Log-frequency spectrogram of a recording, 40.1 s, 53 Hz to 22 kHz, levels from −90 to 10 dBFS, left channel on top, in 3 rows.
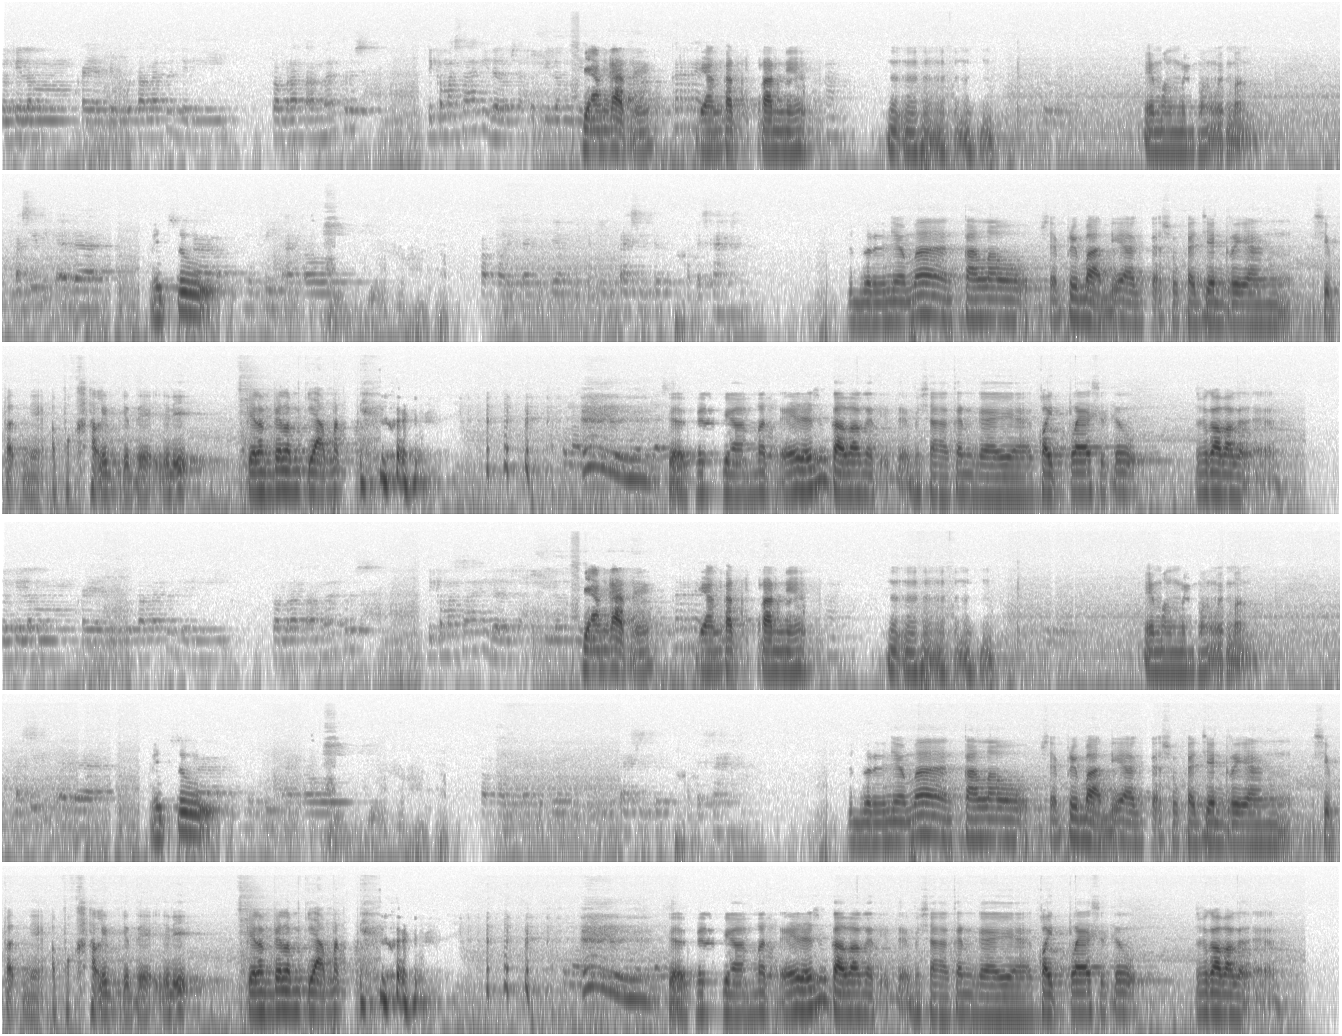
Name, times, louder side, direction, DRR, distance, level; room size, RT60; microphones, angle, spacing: voice 1, 0.0-2.3 2.7-7.4 8.1-8.4 10.1-10.8 13.3-14.4 15.0-16.8 18.2-20.7 29.1-29.8 32.2-33.6, left 2 dB, 50° left, 3.0 m, -44 dB
voice 2, 5.8-6.5 7.0-8.1 8.8-10.4 11.2-13.0 13.3-13.4 14.9-15.5 21.8-31.1 31.4-32.3 32.6-39.8, right 1 dB, 10° right, 0.7 m, -26 dB
27.0 x 15.5 x 7.3 m
head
